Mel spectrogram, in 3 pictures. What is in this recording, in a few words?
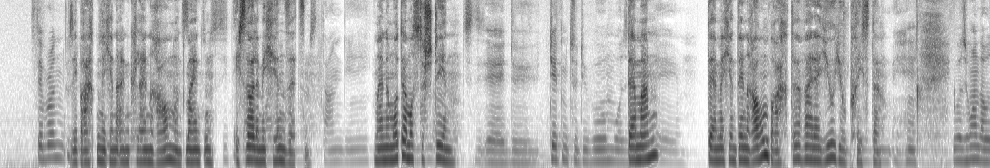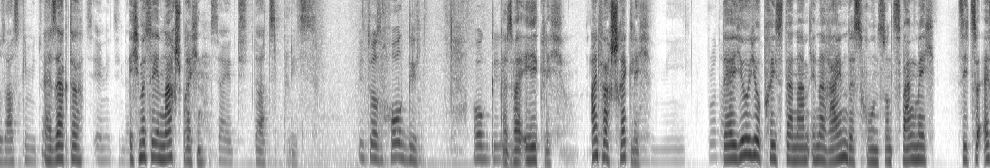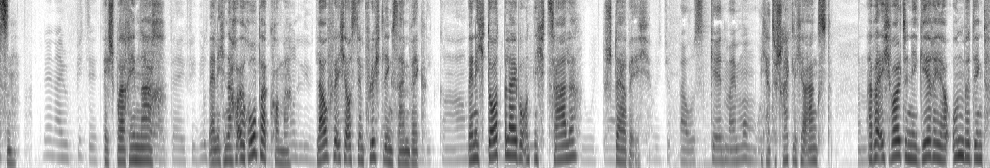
Voice Over; ARTE/ARD; Dokumentarfil; Rolle:Victory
